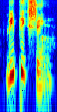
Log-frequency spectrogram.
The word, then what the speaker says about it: refixing: 리픽싱, 영어로는 refixing, 리픽싱이라고 읽습니다.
